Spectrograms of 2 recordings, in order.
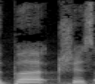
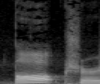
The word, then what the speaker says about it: Berkshire: the Berkshires, I'm from, well, I went to school in Berkshire. It's spelt the same way, but we pronounce it Berkshire, but Americans pronounce it Berkshire.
